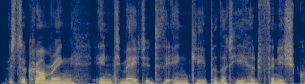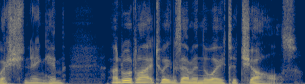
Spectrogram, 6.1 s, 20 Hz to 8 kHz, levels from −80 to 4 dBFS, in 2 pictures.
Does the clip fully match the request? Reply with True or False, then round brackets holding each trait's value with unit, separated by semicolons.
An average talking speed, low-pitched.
True (195 wpm; 120 Hz)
